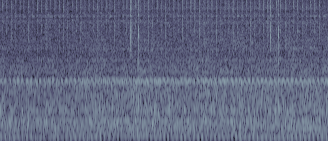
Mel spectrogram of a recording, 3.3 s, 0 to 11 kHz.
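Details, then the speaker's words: 2008 Mini Cooper Clubman from Copart, after new spark plugs and fuel injector cleaner: uneven, lumpy idle beat under a thin high whistle with vibration; rough idle, owner suspects Vanos solenoids or injectors, unconfirmed. "There's definitely still a vibration though. I just don't know what's next."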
